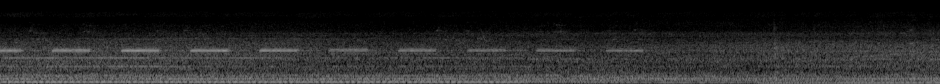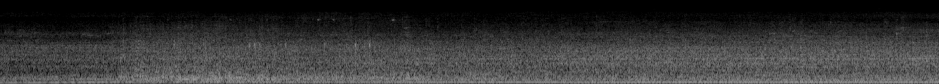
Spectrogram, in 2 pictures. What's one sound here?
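A road grader's diesel engine rumbles steadily in the distance.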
